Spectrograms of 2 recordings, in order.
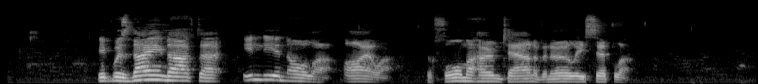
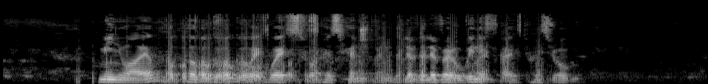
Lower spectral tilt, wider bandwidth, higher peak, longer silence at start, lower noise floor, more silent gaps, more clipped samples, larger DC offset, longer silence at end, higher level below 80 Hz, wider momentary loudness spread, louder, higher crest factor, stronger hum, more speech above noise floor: first, -5 dB/octave vs -3.5 dB/octave; about the same, 11 kHz vs 11.5 kHz; first, -2 dBFS vs -6 dBFS; first, 1 s vs 0.05 s; about the same, -60 dBFS vs -63 dBFS; neither; neither; neither; about the same, 1.25 s vs 1.3 s; second, -70 dBFS vs -54 dBFS; first, 15 LU vs 10 LU; about the same, -21 LUFS vs -23 LUFS; about the same, 20 dB vs 18 dB; neither; about the same, 38 dB vs 40 dB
